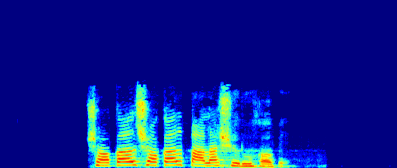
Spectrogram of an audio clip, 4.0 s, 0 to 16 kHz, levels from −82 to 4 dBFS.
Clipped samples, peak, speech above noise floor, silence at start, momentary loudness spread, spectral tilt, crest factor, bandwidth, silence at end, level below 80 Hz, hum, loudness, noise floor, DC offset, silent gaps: under 0.1%; -2 dBFS; 76 dB; 0.9 s; 9 LU; -3 dB/octave; 14 dB; 8.4 kHz; 1.1 s; -68 dBFS; none; -14 LUFS; -90 dBFS; under 0.1%; none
